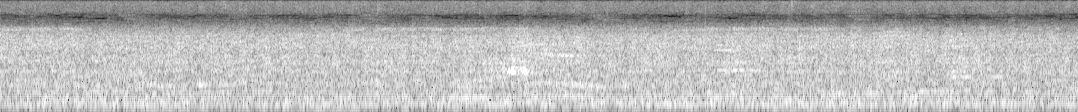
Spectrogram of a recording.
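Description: Chicken pieces frying in oil in a kadai, a steady sizzle.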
